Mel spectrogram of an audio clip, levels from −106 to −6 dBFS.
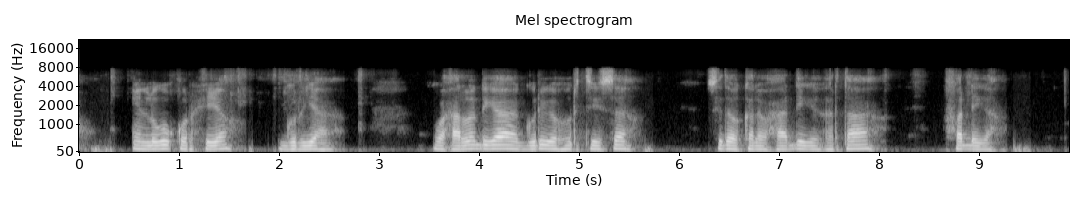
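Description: Nothing goes wrong here, just speech carried over the AMR wideband (HD Voice) codec, with the sound topping out around 7.5 kHz the way that path does, and nothing along the way worth flagging.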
